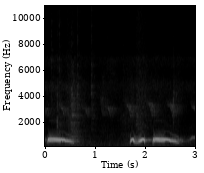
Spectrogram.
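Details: Spotted dove decoy calling to lure wild doves. A long, smooth, falling coo is followed after a pause by a wavering note and another drawn-out coo, with faint background chirps.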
